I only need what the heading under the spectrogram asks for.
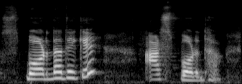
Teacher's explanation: আদি স্বরাগম হচ্ছে কি শব্দের শুরুতেই যদি যুক্ত ব্যঞ্জন থাকে তাহলে উচ্চারণের সুবিধার জন্য যুক্ত ব্যঞ্জনটির পূর্বে একটি সুবিধাজনক স্বরধ্বনির আগমন ঘটে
